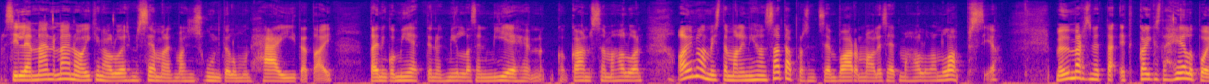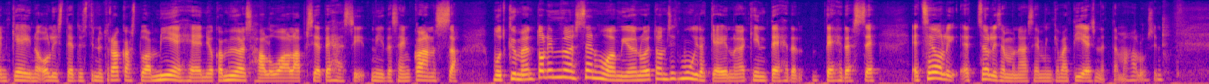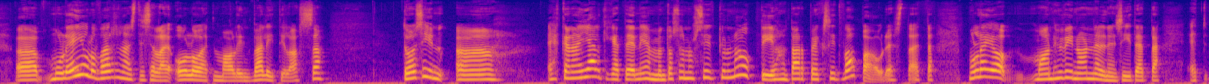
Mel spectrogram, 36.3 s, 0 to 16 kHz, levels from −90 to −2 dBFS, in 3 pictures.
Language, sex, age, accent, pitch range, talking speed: Finnish, female, 30-49, native, 155-215 Hz, 200 wpm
